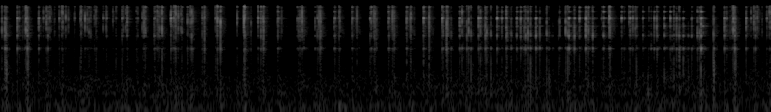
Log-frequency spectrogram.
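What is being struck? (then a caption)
Glass candle jar filled with wax. Long nails rapidly tap and scratch the sides of a wide red glass candle jar filled with solid dark scented wax, resting on a table. A quick, steady stream of quiet, bright, dry clicks with very short ring and a faint high glassy tone, with no low end.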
